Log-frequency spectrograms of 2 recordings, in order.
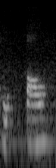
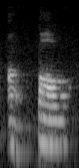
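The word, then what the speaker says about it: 红包: Jadi amplop merah jadinya hongpao. Biasa orang Hokkien bisa jadinya angpao Hokkien.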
